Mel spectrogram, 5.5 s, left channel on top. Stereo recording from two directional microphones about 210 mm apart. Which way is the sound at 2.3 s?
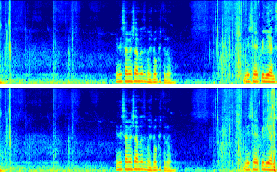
10° left (ahead or behind).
